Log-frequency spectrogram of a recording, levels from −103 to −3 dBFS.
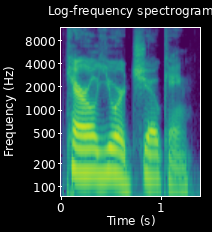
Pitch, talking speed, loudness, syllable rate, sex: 150 Hz, 170 wpm, -18 LUFS, 5.3 syllables/s, female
